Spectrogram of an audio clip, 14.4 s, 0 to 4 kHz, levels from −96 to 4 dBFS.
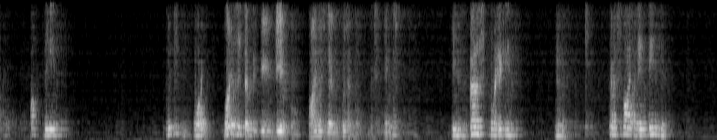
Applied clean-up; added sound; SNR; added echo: neural mask model DeepFilterNet 3.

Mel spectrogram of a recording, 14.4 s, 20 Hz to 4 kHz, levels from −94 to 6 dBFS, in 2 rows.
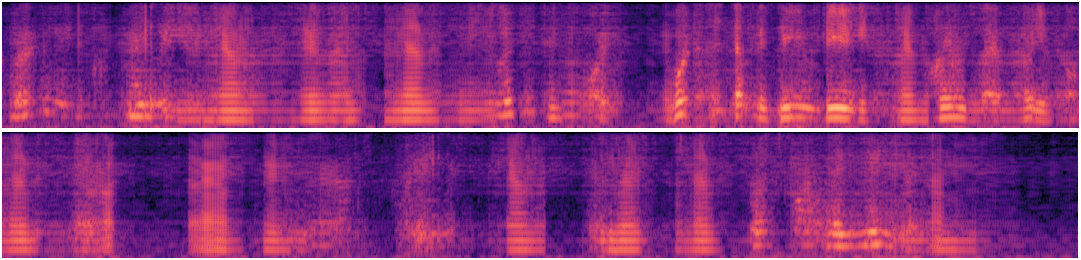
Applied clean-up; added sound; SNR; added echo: neural separator model SepFormer WHAMR!.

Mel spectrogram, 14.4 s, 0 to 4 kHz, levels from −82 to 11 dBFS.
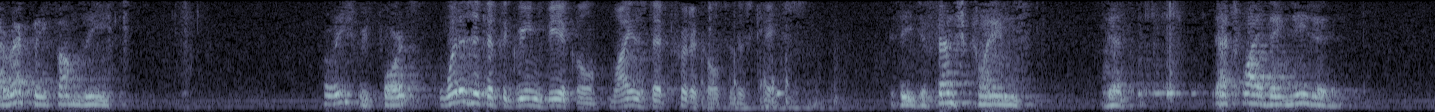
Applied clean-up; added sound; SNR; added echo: none; none; none; none.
